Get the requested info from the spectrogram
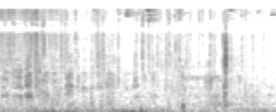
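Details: Nine-month-old Jindo dog out on a walk with its owner: soft, rapid breathy panting in short rhythmic bursts, low and noisy, with faint rustling and a brief sharp click near the end.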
